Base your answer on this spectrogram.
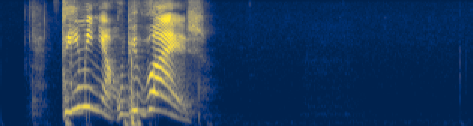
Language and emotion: Russian, angry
